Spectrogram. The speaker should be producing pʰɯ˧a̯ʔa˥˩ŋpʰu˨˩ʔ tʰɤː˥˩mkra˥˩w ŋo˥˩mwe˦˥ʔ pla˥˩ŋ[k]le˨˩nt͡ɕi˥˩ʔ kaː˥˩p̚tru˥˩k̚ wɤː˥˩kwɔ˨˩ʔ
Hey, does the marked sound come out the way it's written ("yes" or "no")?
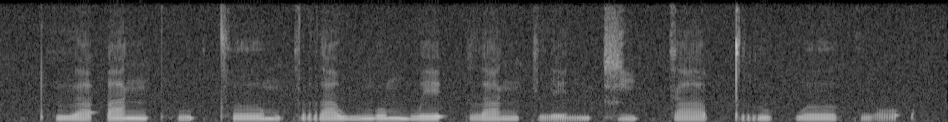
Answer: yes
